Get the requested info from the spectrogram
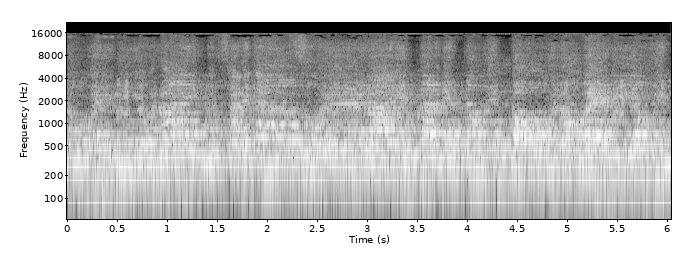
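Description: Choir singing a cappella in several voice parts, holding sustained chords that shift every second or so.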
